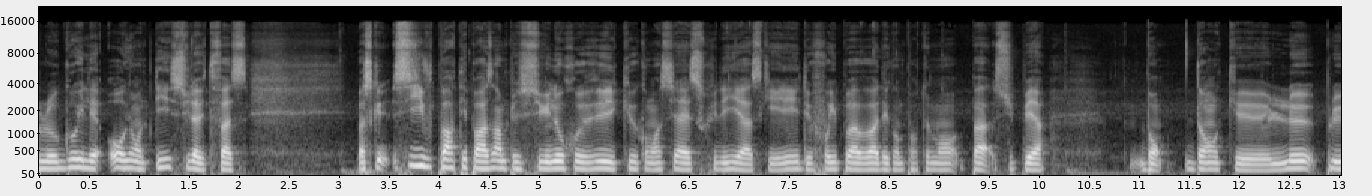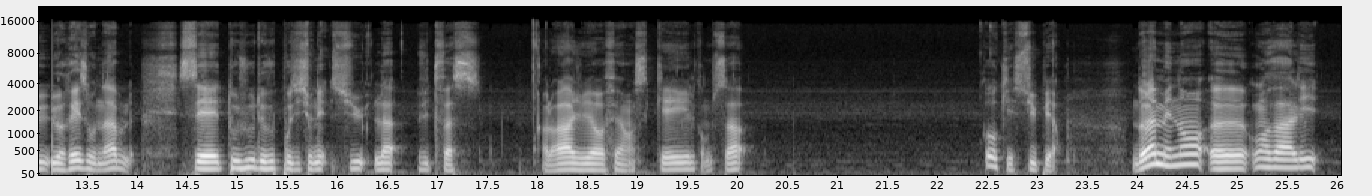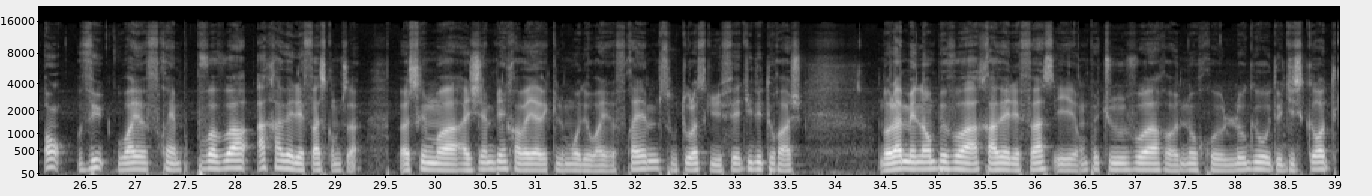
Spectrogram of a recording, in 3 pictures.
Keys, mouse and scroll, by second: 3.0 KP_1, 4.3-6.8 middle drag, 6.8 e, 8.6-10.2 middle drag, 10.2 KP_1, 11.8-13.1 scroll up 4, 13.1 s, 16.1 ctrl+z, 16.4 ctrl+z, 18.9 s, 23.3-23.9 scroll up 3, 23.9-25.3 scroll down 1, 25.3-26.8 middle drag, 26.8 KP_1, 28.3-28.6 scroll up 3, 29.1-30.8 scroll down 2, 30.8 z, 32.1-32.4 scroll up 1, 34.1-34.7 scroll down 2, 34.7-35.5 scroll up 2, 36.9-37.2 scroll down 4.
